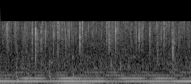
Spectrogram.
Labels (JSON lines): {"label": "biophony, midshipman", "recorder": "SoundTrap 500"}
